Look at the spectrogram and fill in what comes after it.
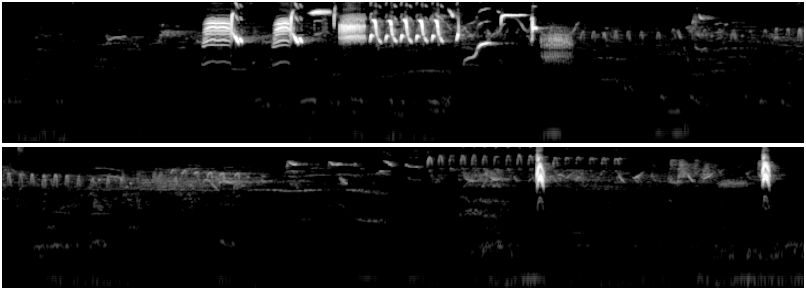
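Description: A bird chirping, with a quick run of high notes and a fast trill about two seconds in. A faint low hum runs under it, and there are two short sharp sounds near the end.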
